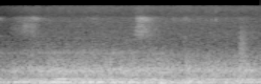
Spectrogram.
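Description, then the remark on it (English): Heavy rubbish truck engines rumble steadily outside a warehouse at night as the trucks arrive, a low droning idle with faint higher hiss bursts. “It looks like all the rubbish trucks are arriving and having a meeting outside the warehouse tonight.”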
